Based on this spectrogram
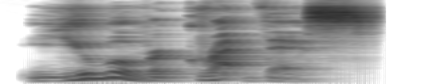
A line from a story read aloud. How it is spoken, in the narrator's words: snarled, trying his best to keep what little composure he had left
